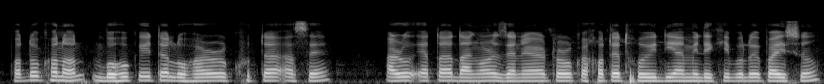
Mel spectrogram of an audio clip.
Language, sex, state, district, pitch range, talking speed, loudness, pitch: Assamese, male, Assam, Sonitpur, 165-175 Hz, 110 wpm, -16 LUFS, 170 Hz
